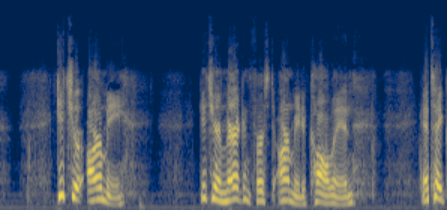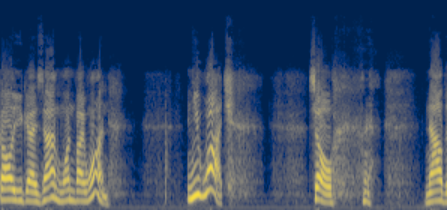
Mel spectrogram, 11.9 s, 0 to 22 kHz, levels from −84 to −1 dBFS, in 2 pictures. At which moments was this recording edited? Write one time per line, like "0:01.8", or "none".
0:05.7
